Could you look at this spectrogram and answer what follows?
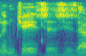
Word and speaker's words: Jesus: is jesus because obviously he's not from spain so you don't say jesus so he's actually people in the chat were busy telling me to pronounce jesus no that's wrong if he was spanish then that would be right but he's from brazil so this is jesus um i don't i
